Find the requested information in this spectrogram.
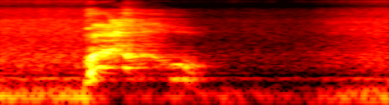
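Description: One sudden explosive burst with a voiced tail fading out, heard in a small echoing room; a single sneeze.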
